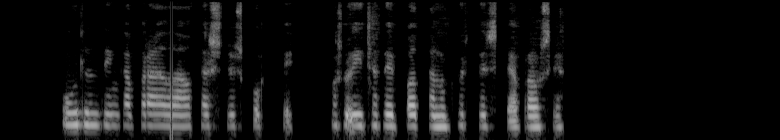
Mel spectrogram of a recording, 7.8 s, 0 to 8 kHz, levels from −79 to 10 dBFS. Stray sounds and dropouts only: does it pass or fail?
pass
